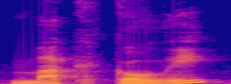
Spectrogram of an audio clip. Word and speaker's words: makgeolli: So I have some Korean black bean rice wine in front of me, which I'm going to attempt to pronounce, is called makgeolli.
